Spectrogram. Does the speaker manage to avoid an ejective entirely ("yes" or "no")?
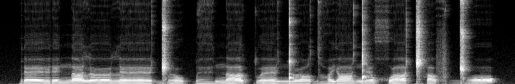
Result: yes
